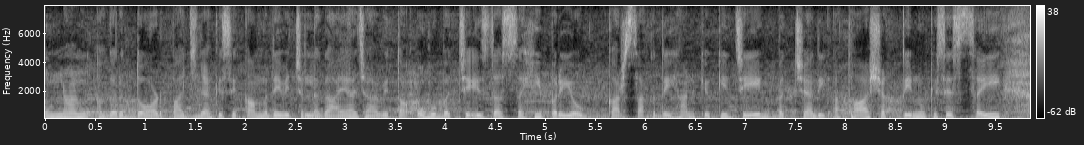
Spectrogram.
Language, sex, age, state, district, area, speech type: Punjabi, female, 30-45, Punjab, Mansa, urban, spontaneous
